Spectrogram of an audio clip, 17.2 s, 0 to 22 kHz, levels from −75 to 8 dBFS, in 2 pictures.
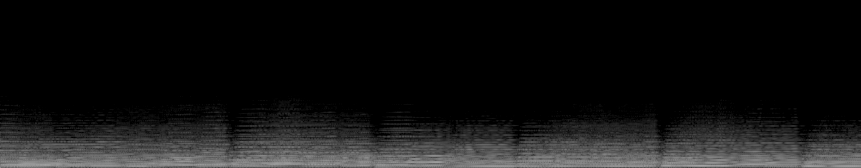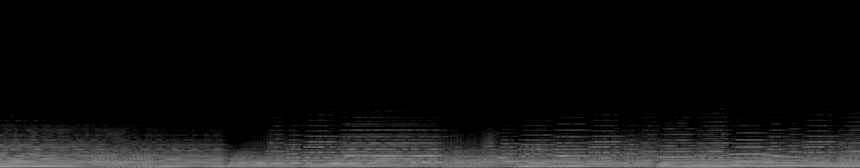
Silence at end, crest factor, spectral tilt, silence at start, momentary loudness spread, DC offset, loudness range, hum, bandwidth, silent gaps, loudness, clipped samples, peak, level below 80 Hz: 0 s; 16 dB; -5.5 dB/octave; 0 s; 6 LU; under 0.1%; 4 LU; none; 9.8 kHz; none; -28 LUFS; under 0.1%; -12 dBFS; -78 dBFS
